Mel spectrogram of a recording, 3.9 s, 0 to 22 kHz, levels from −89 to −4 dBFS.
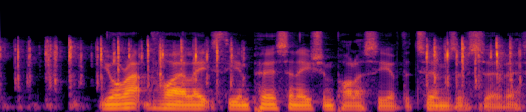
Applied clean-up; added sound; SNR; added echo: none; Typing; 6 dB; none.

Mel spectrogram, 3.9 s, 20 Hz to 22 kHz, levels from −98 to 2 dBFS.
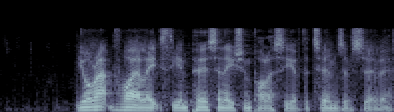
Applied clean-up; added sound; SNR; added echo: neural separator model SepFormer DNS4.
